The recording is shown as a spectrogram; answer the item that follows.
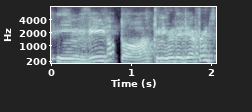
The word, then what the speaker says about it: invitó: And it'd be the accent on the O. No. Invitó. Here we go. Invitó. Invitó. Invitó. So does my voice go up there?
